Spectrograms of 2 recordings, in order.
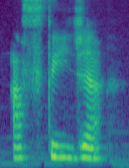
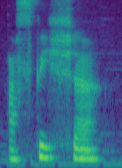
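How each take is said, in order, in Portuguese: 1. O duplo L soa como 'dj'. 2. O duplo L soa como 'sh'. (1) "Som de DJ" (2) "de X ou CH"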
